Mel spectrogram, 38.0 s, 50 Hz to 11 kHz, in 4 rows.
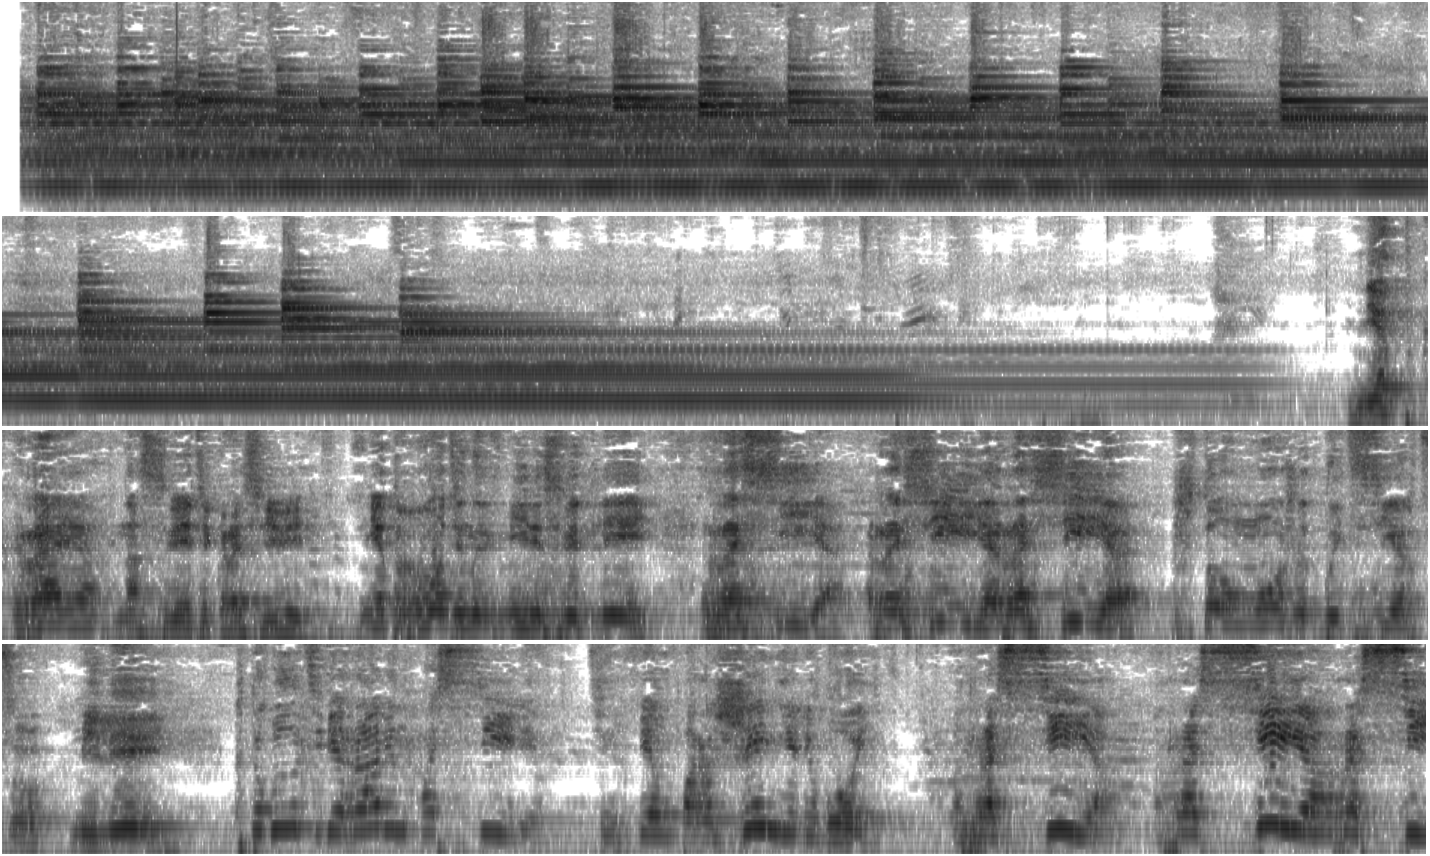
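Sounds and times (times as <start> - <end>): bell-like chiming: 0.1 - 18.2.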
